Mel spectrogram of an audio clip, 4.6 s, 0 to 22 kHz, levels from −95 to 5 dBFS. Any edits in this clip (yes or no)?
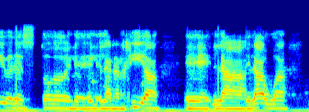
yes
